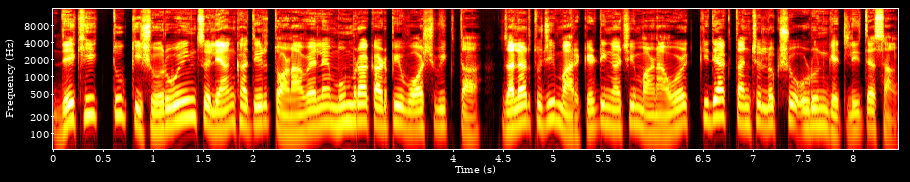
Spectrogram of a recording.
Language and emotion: Goan Konkani, neutral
